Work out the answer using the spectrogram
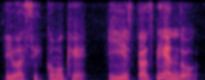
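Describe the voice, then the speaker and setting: A woman from Guatemala, a guest in an interview, recounting a hard personal story in a halting, emotional way, often restarting and retelling past conversations. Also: fairly low pitch, mellow, dry recording.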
